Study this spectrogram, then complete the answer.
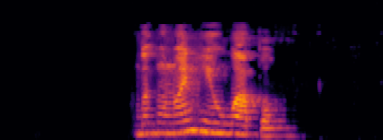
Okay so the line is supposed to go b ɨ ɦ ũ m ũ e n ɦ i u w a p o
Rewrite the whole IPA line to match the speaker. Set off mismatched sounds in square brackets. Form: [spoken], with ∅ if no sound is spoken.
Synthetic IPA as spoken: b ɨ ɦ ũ [n] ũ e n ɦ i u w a p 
